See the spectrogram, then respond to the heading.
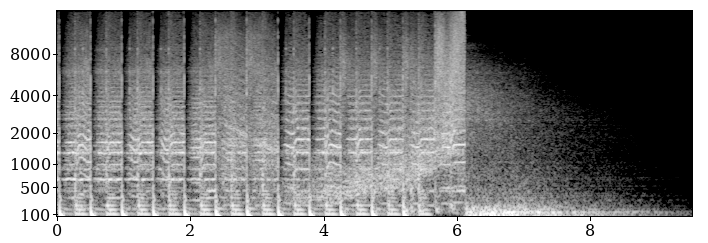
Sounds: Music

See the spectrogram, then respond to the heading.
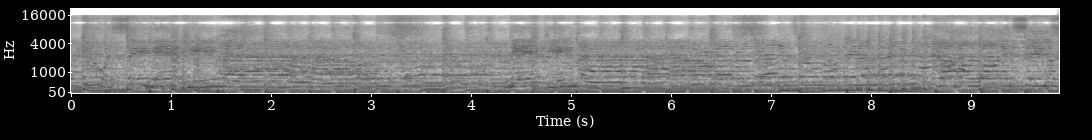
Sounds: Music

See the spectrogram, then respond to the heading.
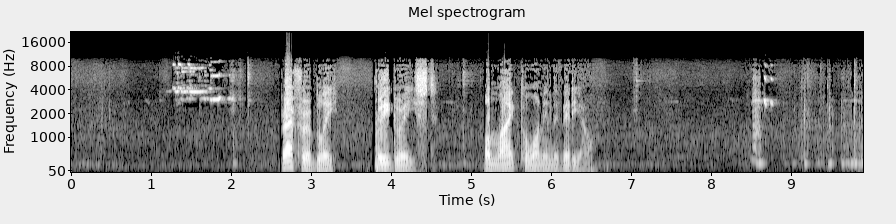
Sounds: Speech, outside, rural or natural

